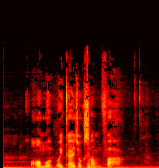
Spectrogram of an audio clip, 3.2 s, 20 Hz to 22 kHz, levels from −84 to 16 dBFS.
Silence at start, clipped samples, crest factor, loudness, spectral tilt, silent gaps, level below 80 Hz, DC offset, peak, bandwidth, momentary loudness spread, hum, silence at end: 0.05 s; under 0.1%; 22 dB; -21 LUFS; -3.5 dB/octave; none; -34 dBFS; under 0.1%; -2 dBFS; 16 kHz; 20 LU; none; 0 s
